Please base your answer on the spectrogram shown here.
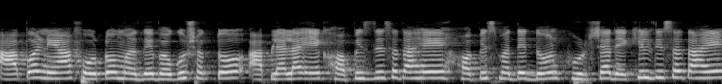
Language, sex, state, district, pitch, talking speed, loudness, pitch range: Marathi, female, Maharashtra, Dhule, 275 Hz, 150 wpm, -14 LUFS, 255-295 Hz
